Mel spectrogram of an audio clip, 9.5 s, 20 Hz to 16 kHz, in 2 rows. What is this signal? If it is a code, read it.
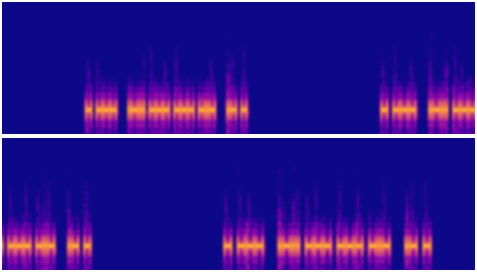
Morse code, heard as a keyed tone, about 63 wpm, 700 Hz. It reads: TO LOOK AT TO LOOK AT TO LOOK AT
